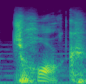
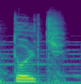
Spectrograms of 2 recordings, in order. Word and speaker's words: talk: je prends le verbe talk parce que j'arrête pas de parler depuis tout à l'heure d'ailleurs le l se prononce pas on dira pas talk c'est le son je le mets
